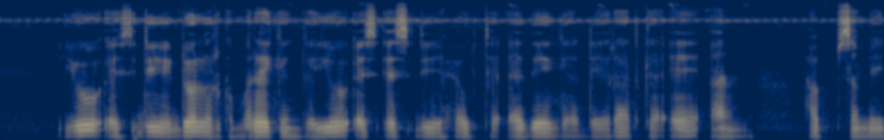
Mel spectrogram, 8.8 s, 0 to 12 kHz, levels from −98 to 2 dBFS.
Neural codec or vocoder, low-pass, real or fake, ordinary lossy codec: none; 10.8 kHz; real; none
